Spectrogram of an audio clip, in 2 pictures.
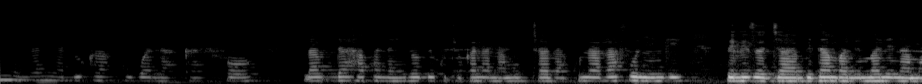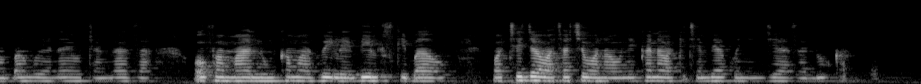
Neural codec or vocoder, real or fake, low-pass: none; real; 7.2 kHz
